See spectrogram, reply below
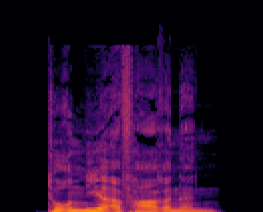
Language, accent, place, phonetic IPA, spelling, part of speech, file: German, Germany, Berlin, [tʊʁˈniːɐ̯ʔɛɐ̯ˌfaːʁənən], turniererfahrenen, adjective, De-turniererfahrenen.ogg
- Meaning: inflection of turniererfahren: 1. strong genitive masculine/neuter singular 2. weak/mixed genitive/dative all-gender singular 3. strong/weak/mixed accusative masculine singular 4. strong dative plural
